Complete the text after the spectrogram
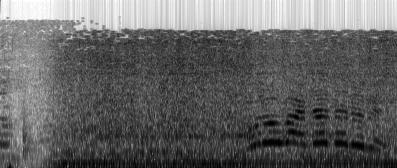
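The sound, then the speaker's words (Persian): A fuel tanker truck arrives to help a Red Crescent relief vehicle stranded on a road without fuel. Its engine rises from near quiet into a steady, low droning hum, and a voice talks over the later part. “این صدای سوخت بریست که به کمک ماشین هلال احمر آمده. امداد رسانی که سوختش تمام شده و در جاده مانده.”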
